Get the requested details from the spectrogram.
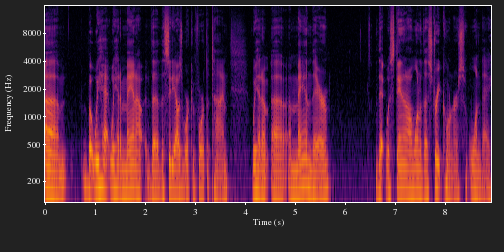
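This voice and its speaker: Speaking with a Southern US accent, a man talks at a fairly quick pace in a fairly high pitch with monotone, flat intonation. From Northern California. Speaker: county sheriff. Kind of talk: interview. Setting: studio. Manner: repeats words often, halting starts.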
